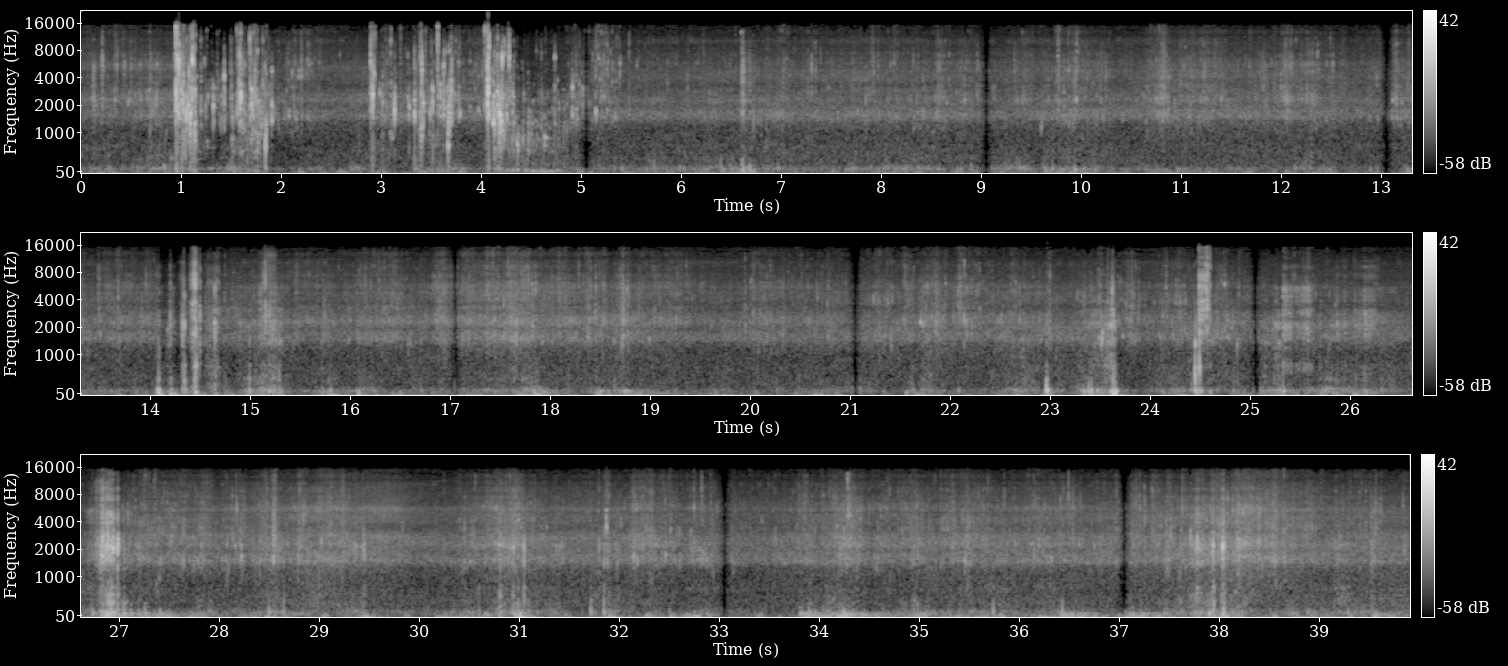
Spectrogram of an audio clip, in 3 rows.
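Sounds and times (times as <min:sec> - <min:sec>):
seawater sloshing: 0:00.1 - 0:05.6, 0:33.7 - 0:39.9
sharp water slap: 0:00.9 - 0:02.1, 0:02.9 - 0:05.2
wind buffeting microphone: 0:22.5 - 0:39.9.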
